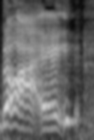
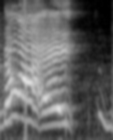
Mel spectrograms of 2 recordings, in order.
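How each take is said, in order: First: Said in the usual way. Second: Slow, loud teasing denial; drawn-out joking protest; playful denial. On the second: Real, not acted. Denying with a laugh.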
